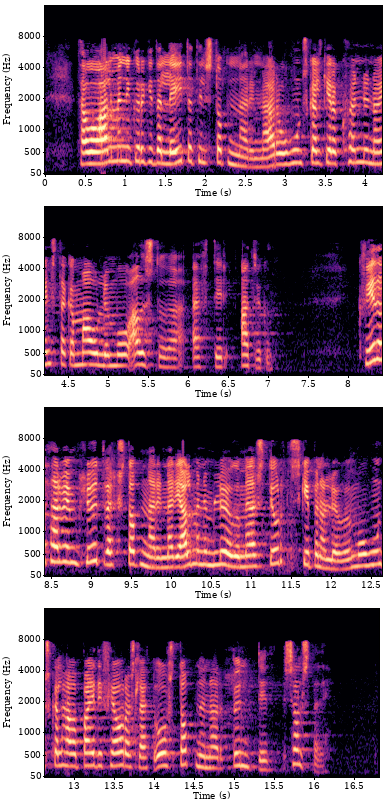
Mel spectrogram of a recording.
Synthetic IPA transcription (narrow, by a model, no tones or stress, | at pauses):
θawaalmɛnːiŋkʏɾac̬ɛːt̪̬aðleːjt̪at̪ʰɪlst̪ɔpnnaɾɪnːaɾɔɣɦunskalcɛːɾakʰœnːʏnawejnst̪ajkamaːwlʏmɔɣaðst̪ɔːðaɛft̪ɪɾaːt̪vɪkʏm | kʰvɛːðaθaɾvɪʏml̥ʏːt̪vɛr̥kst̪ɔpnaɾɪnːaɾialmɛnːʏmlœːɣʏmːɛðalst̪jowɾt̪n̥scɪːpʏnalœːɣʏmɔɣhunskalɦaːvapaːjðɪfjaːwɾaslaxt̪ɔɣst̪ɔpnʏnːaɾpʏnt̪ɪðsjawlst̪aːjðɪ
